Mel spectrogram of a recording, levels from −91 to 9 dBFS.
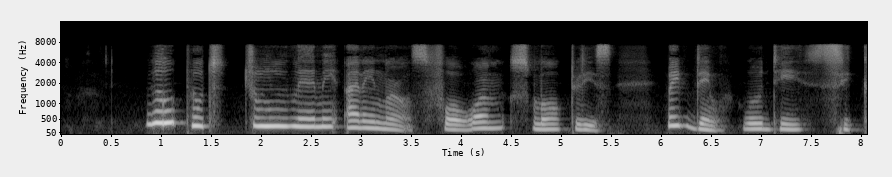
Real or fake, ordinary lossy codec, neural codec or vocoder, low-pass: fake; MP3, 64 kbps; codec, 16 kHz, 0.5 kbps, FunCodec, trained on LibriTTS, 25 frames a second; 7.2 kHz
